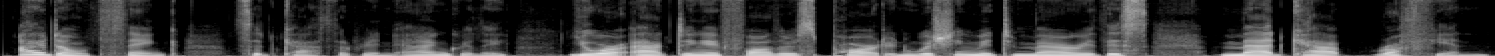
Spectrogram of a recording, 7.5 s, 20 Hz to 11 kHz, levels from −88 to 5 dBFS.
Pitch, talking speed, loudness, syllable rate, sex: 240 Hz, 170 wpm, -17 LUFS, 5.1 syllables/s, female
